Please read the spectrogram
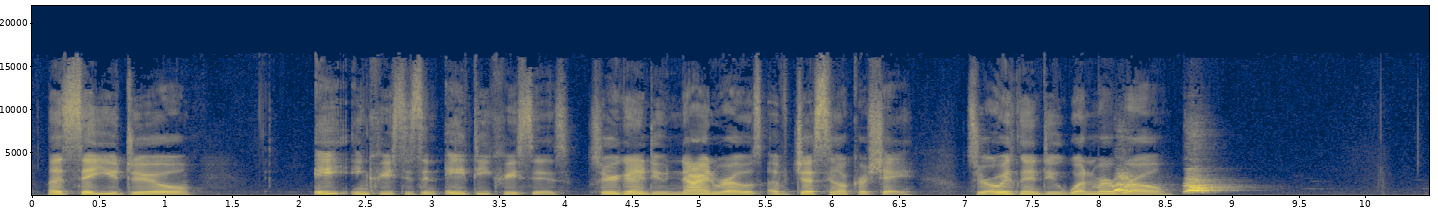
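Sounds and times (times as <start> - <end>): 
speech: 0.1 - 1.3, 2.1 - 8.7
dog barking: 8.1 - 9.2.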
